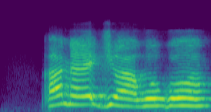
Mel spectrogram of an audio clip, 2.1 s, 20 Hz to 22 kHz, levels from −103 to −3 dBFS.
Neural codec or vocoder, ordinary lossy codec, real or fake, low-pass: codec, 16 kHz, 1 kbps, X-Codec, HuBERT features, trained on general audio; Opus, 32 kbps; fake; 7.2 kHz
